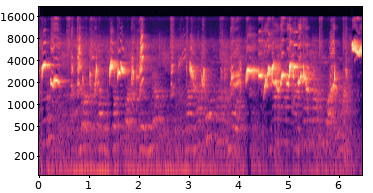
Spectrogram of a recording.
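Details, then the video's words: Caged red-whiskered bulbul kept at home in Vietnam during the Covid pandemic, praised as a 'ground airplane' singer: bright whistled, warbling phrases rising and falling, with clicking sounds and a steady low hum underneath. "PHI CƠ MẶT ĐẤT CHÀO MÀO VIỆT"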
